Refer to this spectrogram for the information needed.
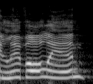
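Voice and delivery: preacher leading the chant; call to repeat. Real, not acted. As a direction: lead the room in the refrain. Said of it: "everybody say".

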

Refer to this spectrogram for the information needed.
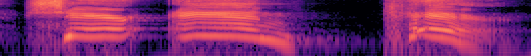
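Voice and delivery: "Share and" held high, then a pause before "care"; emphasis on care. Shown as a demonstration. Preacher showing the congregation his emphasis, "care" set apart. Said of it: "Notice what I put the emphasis on".

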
